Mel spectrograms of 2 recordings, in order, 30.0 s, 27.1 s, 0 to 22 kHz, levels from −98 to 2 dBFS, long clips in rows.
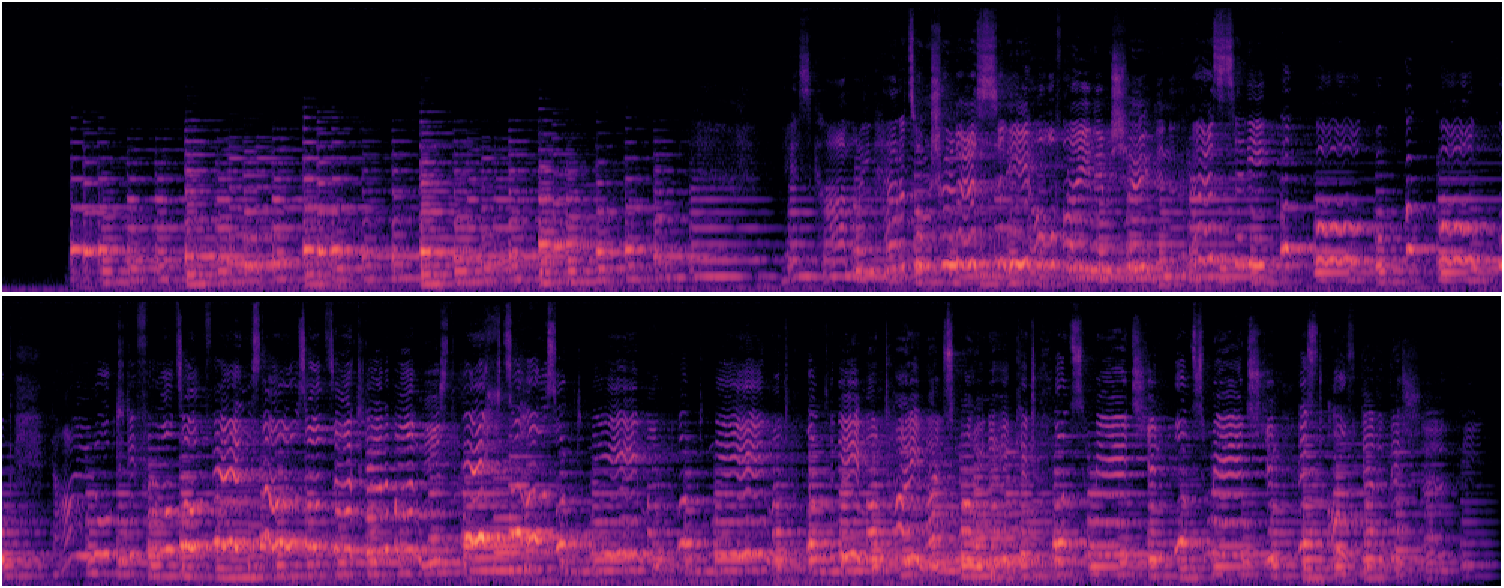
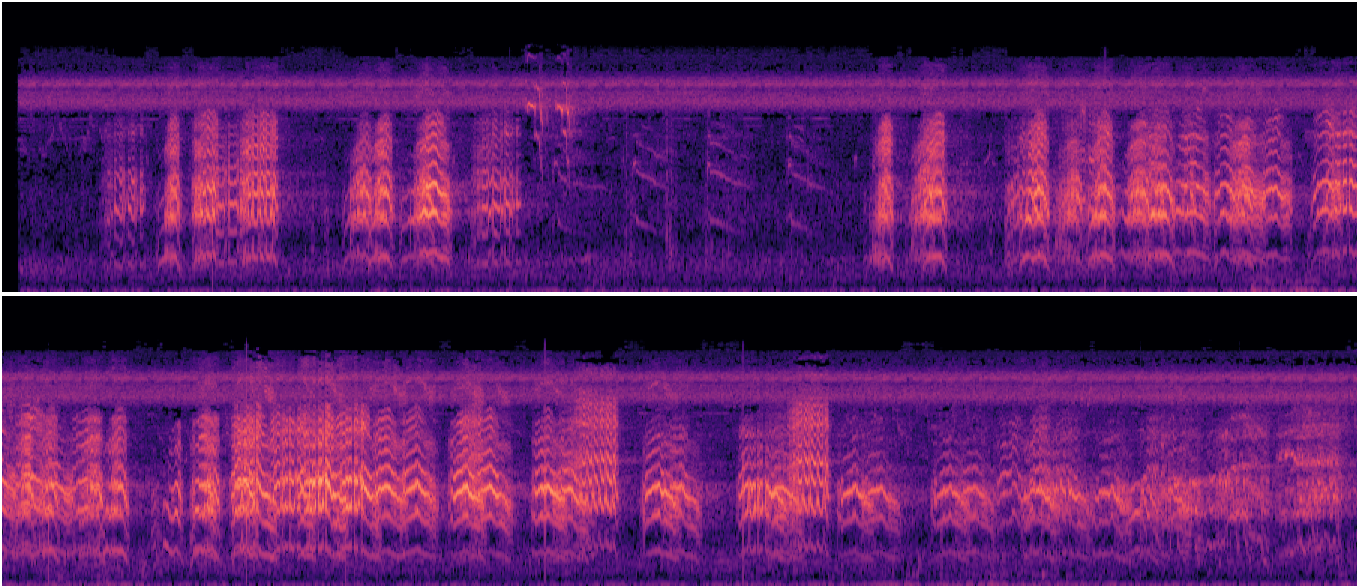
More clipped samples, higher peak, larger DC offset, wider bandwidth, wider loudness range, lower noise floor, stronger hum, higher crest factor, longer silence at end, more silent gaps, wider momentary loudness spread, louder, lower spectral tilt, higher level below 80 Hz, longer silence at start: neither; second, -14 dBFS vs -6 dBFS; neither; first, 20 kHz vs 11.5 kHz; second, 9 LU vs 12 LU; first, -72 dBFS vs -48 dBFS; neither; about the same, 22 dB vs 22 dB; first, 0.2 s vs 0 s; neither; second, 15 LU vs 22 LU; second, -36 LUFS vs -26 LUFS; first, -5.5 dB/octave vs 3 dB/octave; about the same, -68 dBFS vs -68 dBFS; first, 0.65 s vs 0.15 s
